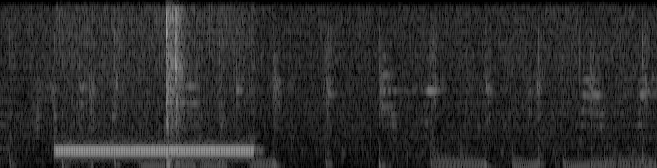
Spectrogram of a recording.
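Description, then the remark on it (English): A telephone rings once: a loud, steady electronic tone held for about two seconds, then cut off, followed by quieter, muffled tonal sounds over a thin line-like background. “Answer the phone.”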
